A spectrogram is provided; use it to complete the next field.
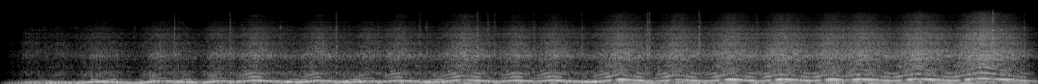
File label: yamaha xjr1300 gp1 serie; SEBRING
